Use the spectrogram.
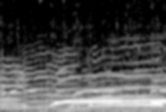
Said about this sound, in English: From the first wheelchair competitor to the last runners, families, friends, total strangers, the cheering never stops.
